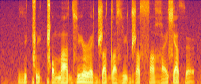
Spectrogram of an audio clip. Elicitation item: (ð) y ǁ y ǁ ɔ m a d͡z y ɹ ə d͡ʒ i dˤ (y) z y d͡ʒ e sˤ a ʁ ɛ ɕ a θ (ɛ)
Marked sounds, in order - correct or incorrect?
correct, incorrect: ø, incorrect: œ

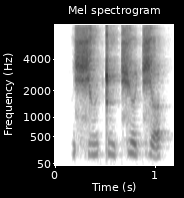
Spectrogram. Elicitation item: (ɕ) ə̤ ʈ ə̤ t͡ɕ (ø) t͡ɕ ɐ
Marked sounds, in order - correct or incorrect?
correct, correct

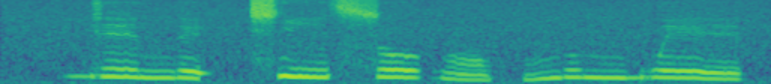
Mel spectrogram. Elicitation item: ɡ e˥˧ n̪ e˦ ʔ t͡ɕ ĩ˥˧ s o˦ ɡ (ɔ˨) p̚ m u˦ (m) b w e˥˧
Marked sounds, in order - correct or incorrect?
incorrect: ɔ̃˨, correct

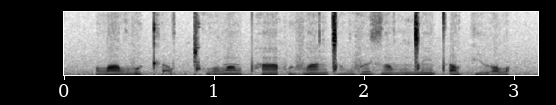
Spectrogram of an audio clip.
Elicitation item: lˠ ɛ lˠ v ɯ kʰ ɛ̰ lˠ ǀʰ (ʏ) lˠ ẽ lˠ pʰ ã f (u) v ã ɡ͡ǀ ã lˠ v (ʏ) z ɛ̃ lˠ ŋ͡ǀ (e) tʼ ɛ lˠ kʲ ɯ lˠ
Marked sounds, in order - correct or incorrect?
incorrect: u, incorrect: ɯ, correct, incorrect: ẽ

